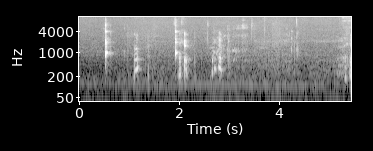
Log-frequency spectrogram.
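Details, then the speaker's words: Infant hiccups, which tummy time later relieves: soft, abrupt little catches repeat about four times in five seconds over a quiet room hum, described as big hiccups. "you got the hiccups here give me a good squeeze here give me a good squeeze get me yeah hiccups oh man those are some big hiccups"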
